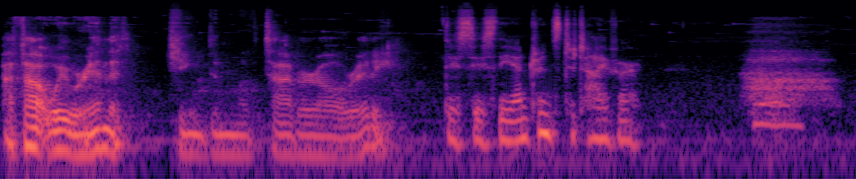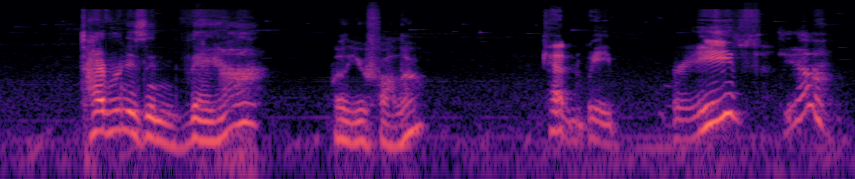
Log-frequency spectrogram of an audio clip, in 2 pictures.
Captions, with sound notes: - I thought we were in the kingdom of Tyver already. - This is the entrance to Tyver. - (gasps) Tyver is in there? - Will you follow? - Can we breathe? - Yeah.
